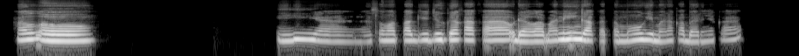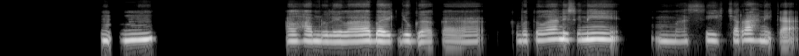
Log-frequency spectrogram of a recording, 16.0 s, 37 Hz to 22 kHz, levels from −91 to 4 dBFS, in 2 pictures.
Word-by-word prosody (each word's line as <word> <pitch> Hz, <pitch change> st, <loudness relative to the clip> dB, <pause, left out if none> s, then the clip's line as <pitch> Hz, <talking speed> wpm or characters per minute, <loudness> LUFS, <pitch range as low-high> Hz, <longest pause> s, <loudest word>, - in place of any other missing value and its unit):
Halo. 225 Hz, -3 st, +5 dB, 1.8 s
Iya, 245 Hz, +2 st, +1 dB, 0.5 s
selamat 225 Hz, 0 st, -3 dB
pagi 225 Hz, +1 st, -2 dB
juga, 245 Hz, 0 st, +2 dB
Kakak, 235 Hz, 0 st, 0 dB
udah 210 Hz, -1 st, +2 dB
lama 220 Hz, +2 st, -3 dB
nih 255 Hz, -, +8 dB
nggak 225 Hz, -3 st, +3 dB
ketemu. 210 Hz, +1 st, -8 dB, 0.2 s
Gimana 220 Hz, -2 st, -2 dB
kabarnya, 205 Hz, -2 st, -7 dB
Kak? 245 Hz, +3 st, -11 dB, 1.6 s
Mhm. 235 Hz, +4 st, -1 dB, 1.3 s
Alhamdullillah, 210 Hz, 0 st, -3 dB
baik 205 Hz, -1 st, +1 dB
juga 210 Hz, -, -6 dB
Kak. 100 Hz, -1 st, -15 dB, 0.2 s
Kebetulan 230 Hz, +4 st, -6 dB
di -, -, 0 dB
sini 250 Hz, 0 st, 0 dB, 0.6 s
masih 210 Hz, 0 st, -11 dB
cerah 235 Hz, +2 st, -5 dB
nih 220 Hz, +3 st, -8 dB
Kak. -, -, -8 dB
220 Hz, 100 wpm, -19 LUFS, 210-235 Hz, 1.8 s, nih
